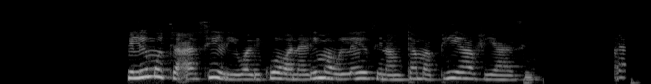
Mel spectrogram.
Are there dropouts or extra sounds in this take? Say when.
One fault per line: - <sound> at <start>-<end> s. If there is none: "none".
- laugh at 6.1-6.3 s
